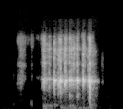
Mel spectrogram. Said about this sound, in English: Don't bite into the microphone. We can all hear it. We don't want to hear you chewing.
